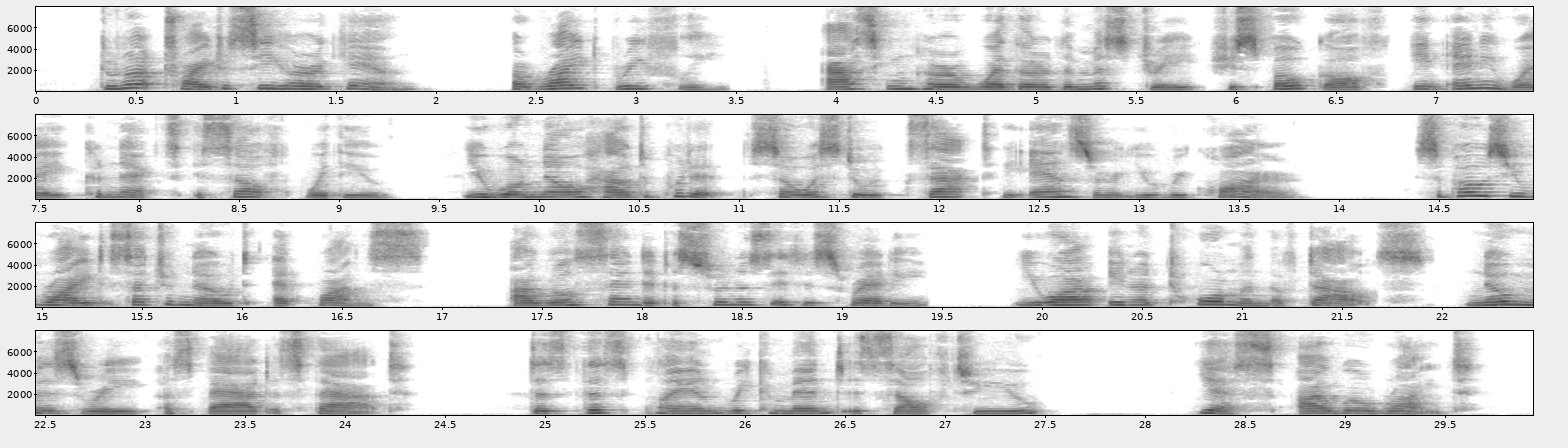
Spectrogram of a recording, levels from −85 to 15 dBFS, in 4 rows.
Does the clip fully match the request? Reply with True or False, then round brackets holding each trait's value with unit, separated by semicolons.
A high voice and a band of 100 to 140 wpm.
False (225 Hz; 165 wpm)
